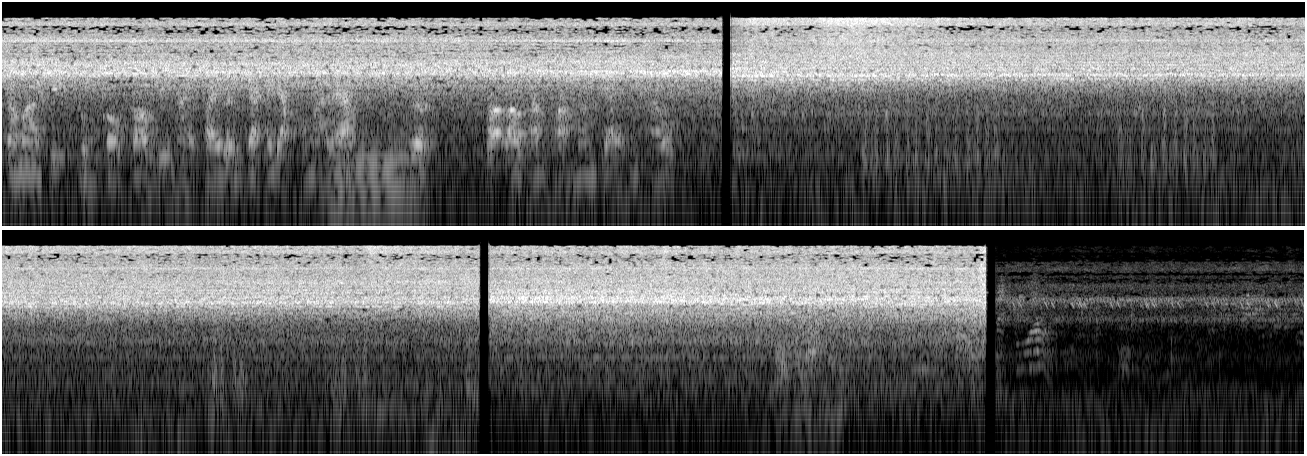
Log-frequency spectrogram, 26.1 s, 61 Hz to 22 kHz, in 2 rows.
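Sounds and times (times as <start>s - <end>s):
meat sizzling in a wok: 0.0s - 23.0s.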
